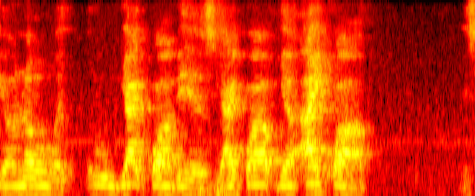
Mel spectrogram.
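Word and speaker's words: יעקב: Ya'iqab is how it's pronounced, is Jacob.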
